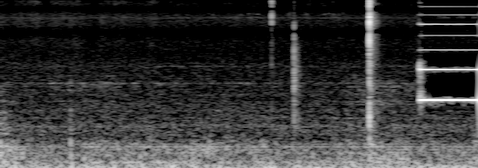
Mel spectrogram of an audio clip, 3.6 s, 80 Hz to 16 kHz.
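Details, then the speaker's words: 1960s Electra TC-505 reel-to-reel tape recorder: a steady high beep from the meter shows continuity through the corroded switch after DeoxIT cleaning. Circuit closed. "yep got it now so deoxit saves the day"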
